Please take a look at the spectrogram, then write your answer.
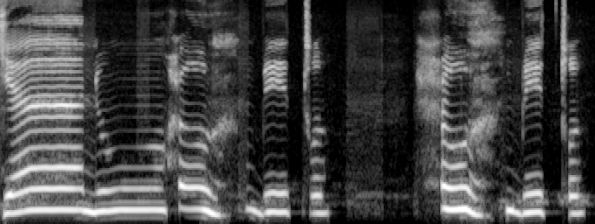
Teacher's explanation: طا کو بھی موٹا پڑھا جائے گا اور اس کے ساتھ آواز میں جنبش بھی آئے گی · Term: قلقلہ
